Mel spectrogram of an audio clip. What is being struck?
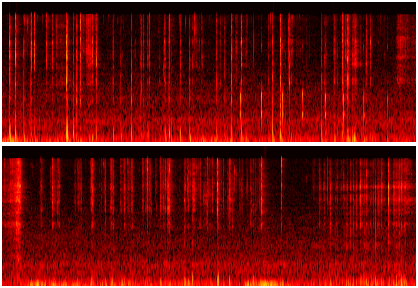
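Foam sponge block.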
